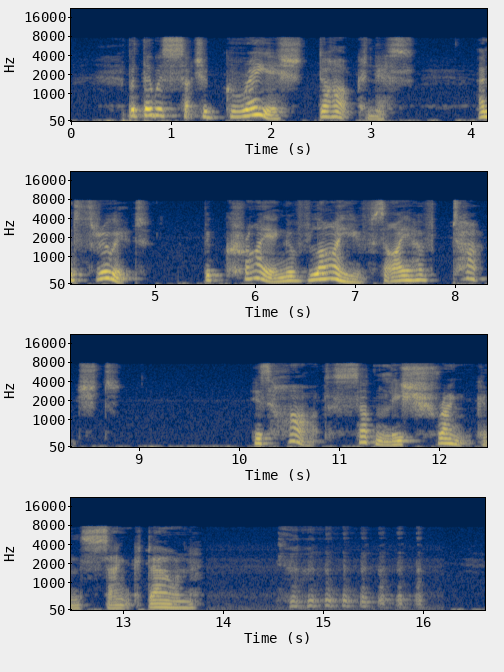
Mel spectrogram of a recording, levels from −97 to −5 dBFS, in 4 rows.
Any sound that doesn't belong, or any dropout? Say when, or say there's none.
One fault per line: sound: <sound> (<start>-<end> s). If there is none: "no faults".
sound: laugh (14.5-16.1 s)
